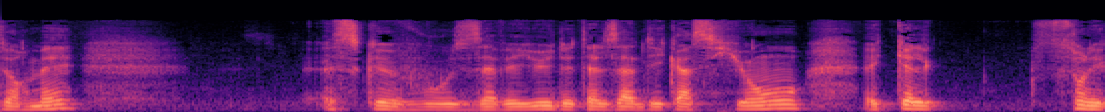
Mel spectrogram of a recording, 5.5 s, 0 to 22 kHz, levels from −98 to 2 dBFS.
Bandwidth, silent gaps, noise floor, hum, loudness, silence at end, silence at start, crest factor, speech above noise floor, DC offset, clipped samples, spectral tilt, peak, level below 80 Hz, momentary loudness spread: 11 kHz; none; -58 dBFS; none; -24 LUFS; 0 s; 0 s; 20 dB; 35 dB; under 0.1%; under 0.1%; -5 dB/octave; -4 dBFS; -66 dBFS; 13 LU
